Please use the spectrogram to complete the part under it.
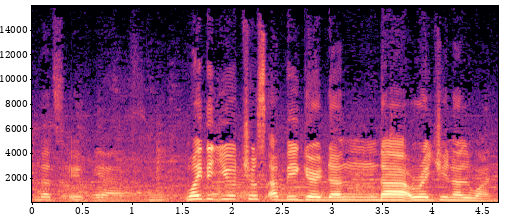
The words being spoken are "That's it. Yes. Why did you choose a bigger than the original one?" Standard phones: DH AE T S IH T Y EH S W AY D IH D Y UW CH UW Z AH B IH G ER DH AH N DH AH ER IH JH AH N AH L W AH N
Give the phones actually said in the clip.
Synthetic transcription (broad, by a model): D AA T S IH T Y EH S W AY D IH D Y UW CH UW S AH B IH G ER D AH N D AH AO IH JH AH N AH L W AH N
